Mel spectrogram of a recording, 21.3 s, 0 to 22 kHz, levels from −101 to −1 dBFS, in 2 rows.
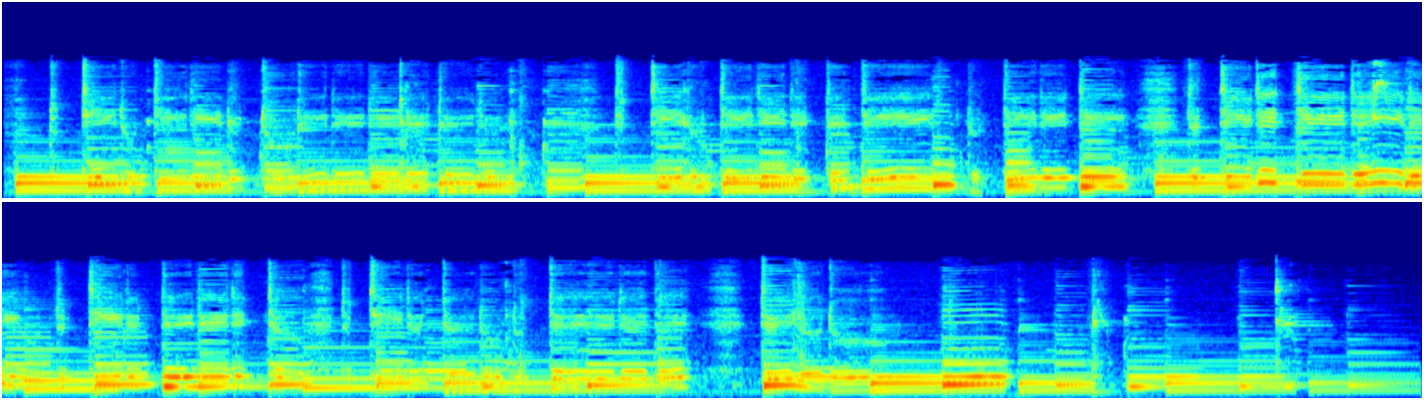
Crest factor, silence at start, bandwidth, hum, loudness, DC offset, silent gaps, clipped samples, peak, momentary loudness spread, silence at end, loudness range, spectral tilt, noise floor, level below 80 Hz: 18 dB; 0.05 s; 7.8 kHz; none; -31 LUFS; under 0.1%; none; under 0.1%; -12 dBFS; 11 LU; 0 s; 5 LU; -7 dB/octave; -51 dBFS; -66 dBFS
